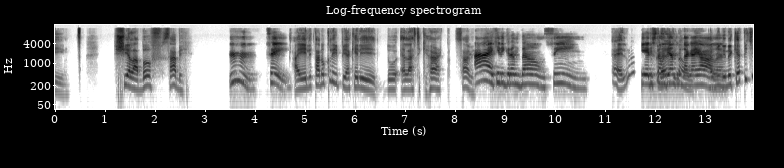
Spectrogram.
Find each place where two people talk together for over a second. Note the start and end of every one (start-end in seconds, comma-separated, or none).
11.7-13.5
